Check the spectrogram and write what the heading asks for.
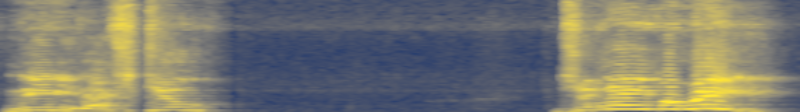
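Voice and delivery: calling names loudly through the house; yelling across the room. Real, not acted. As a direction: shout up the stairs to find someone.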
